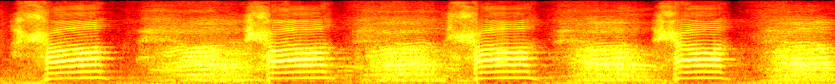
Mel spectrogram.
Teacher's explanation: یہ وسط حلق سے یعنی حلق کے درمیان سے نکلتا ہے. یہ کبھی آپ وہ گلے والی ٹافی کھائیں نا, وہ والی آواز ایکزیکٹ بالکل کلیئر وہاں سے جو نکلتی ہے نا, یہ ہا کا مخرج وہی ہے. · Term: حلوائی والا جو ہا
